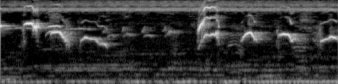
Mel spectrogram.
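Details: An oriental magpie-robin sings from afternoon into dark, giving a few clear whistles and falling slurred notes, brief pause, then repeated rising-falling whistled phrases, with a constant low hum underneath.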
